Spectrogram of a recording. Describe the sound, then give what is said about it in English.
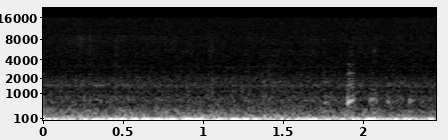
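A car engine idles while stuck, not moving, in traffic on the Beltline, a steady low rumble that holds throughout, with a few faint, brief higher chirps near the end and no talking. “We're sitting in traffic on the Beltline. Not moving.”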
